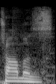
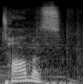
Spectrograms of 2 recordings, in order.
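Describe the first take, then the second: First: The name ends with a ringing z sound. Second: The name ends with a plain s sound. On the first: "but Thomas with a Z. You kind of let the Z kind of ring there" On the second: "It's almost like Thomas"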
